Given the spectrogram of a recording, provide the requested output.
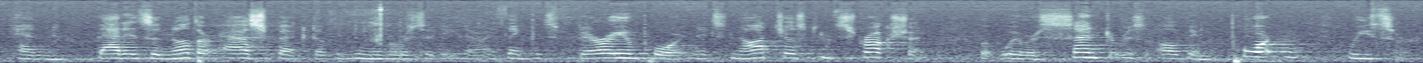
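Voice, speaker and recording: A woman speaks at a moderate pace with a fairly high pitch and ordinary pitch variation, her volume swinging widely. Room echo is audible, and background noise is noticeable. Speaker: audience member, former teacher. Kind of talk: audience question.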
